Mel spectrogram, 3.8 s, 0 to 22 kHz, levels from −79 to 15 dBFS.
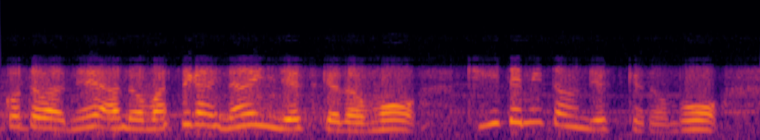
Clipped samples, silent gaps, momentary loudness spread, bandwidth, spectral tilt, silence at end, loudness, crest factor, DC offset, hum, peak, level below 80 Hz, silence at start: under 0.1%; none; 9 LU; 8.8 kHz; -5.5 dB/octave; 0 s; -18 LUFS; 16 dB; under 0.1%; none; -2 dBFS; -58 dBFS; 0 s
